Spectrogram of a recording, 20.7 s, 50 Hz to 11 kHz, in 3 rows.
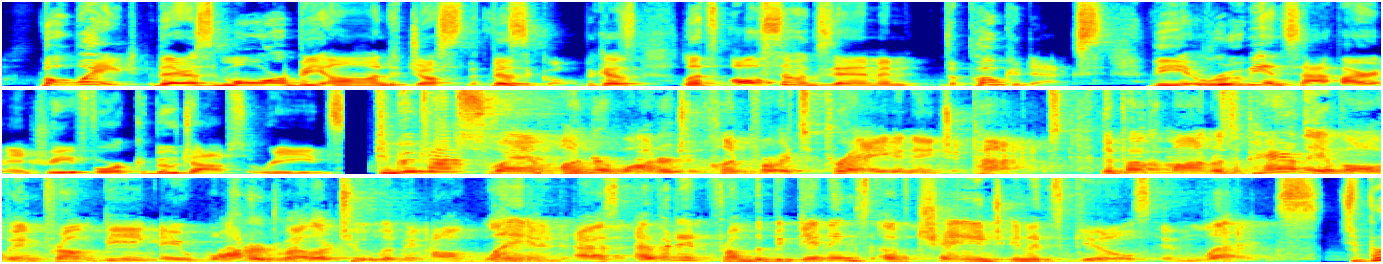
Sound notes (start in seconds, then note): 8.8 electronic roboty voice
